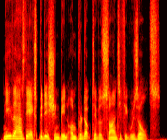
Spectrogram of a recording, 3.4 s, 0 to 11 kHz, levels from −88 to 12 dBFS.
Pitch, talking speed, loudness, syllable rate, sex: 130 Hz, 160 wpm, -18 LUFS, 6.4 syllables/s, male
